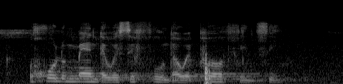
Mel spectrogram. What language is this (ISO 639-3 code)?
nbl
